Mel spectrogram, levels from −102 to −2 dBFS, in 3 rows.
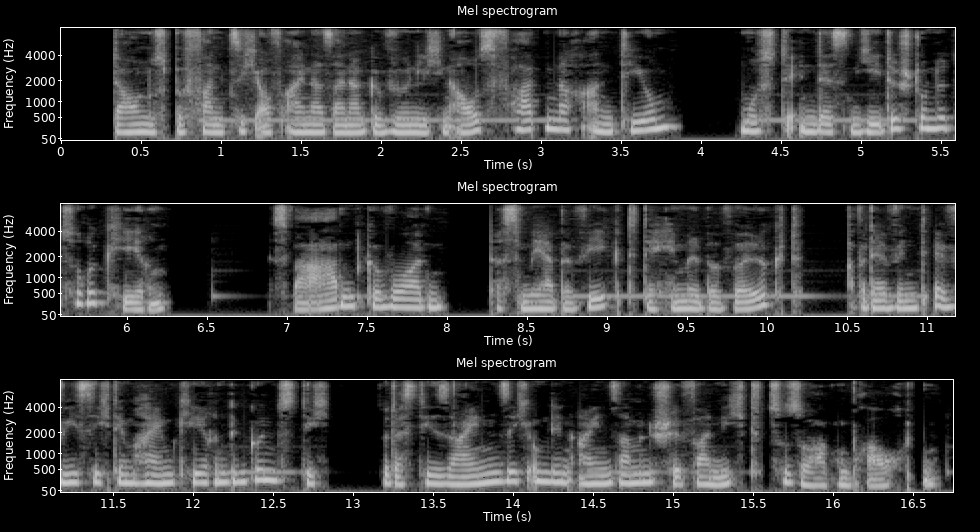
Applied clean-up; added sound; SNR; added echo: neural mask model DeepFilterNet 3.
